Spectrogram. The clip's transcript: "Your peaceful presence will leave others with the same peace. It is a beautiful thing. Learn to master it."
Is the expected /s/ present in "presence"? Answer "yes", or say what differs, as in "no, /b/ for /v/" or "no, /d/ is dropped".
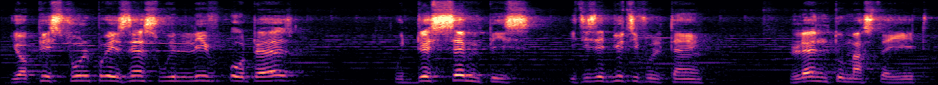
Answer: yes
